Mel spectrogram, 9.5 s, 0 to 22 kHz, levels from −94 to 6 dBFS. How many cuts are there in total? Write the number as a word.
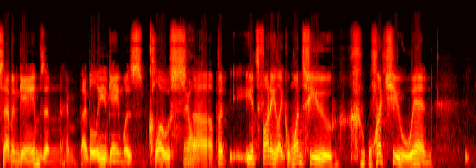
four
